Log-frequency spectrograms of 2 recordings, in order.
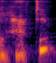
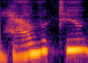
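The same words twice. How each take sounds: First: "have to" said as "haff to", softer; V turned to F. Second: "have to" with a full voiced V; unassimilated V. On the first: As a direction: devoice the V of "have to" into F. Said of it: "The V turns into more of a F sound". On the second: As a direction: keep the V buzzing in "have to". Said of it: "instead of saying". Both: Shown as a demonstration.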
